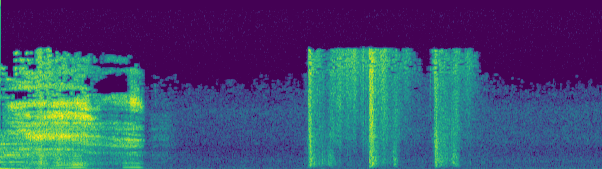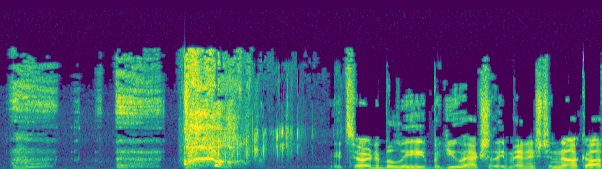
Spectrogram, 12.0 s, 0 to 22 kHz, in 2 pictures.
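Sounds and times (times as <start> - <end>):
man groaning and gasping: 6.1 - 7.7.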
